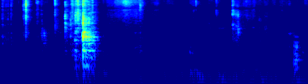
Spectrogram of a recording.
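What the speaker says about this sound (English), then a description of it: "so I'll just trim off that piece there." Scissors trimming a handmade greeting card, a few close, quiet snips and rustles with one sharper cut near the start, then faint paper handling.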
